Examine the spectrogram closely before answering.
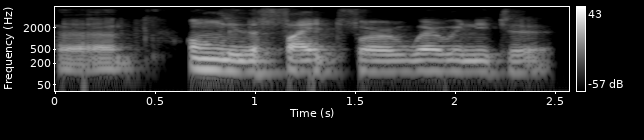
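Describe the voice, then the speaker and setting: A man's voice: mid-range voice, animated, normal speed, vocal fry. A man in his thirties from Iceland, a university lecturer talking thoughtfully in a video-call panel, with many restarts. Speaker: university lecturer and equality committee chair. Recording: slightly dull video-call audio.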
